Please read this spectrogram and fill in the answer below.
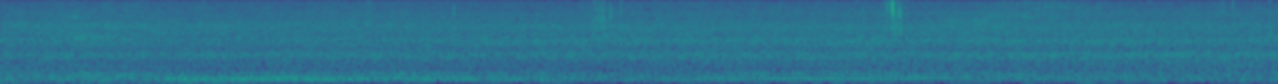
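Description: Steady low rumble of background noise, swelling slightly a second or two in, with a couple of faint clicks.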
